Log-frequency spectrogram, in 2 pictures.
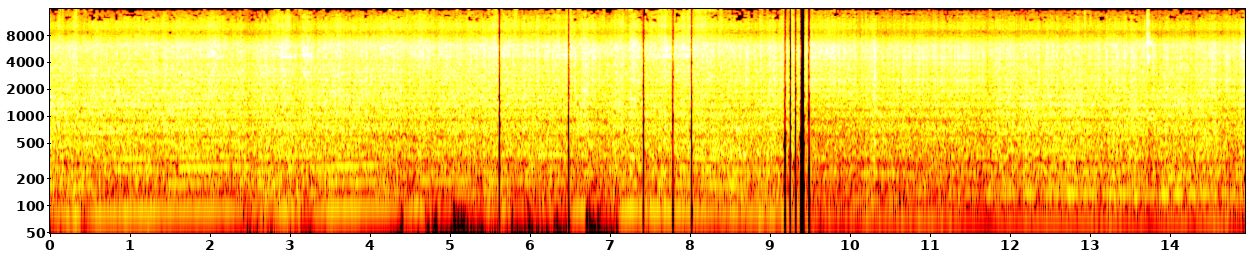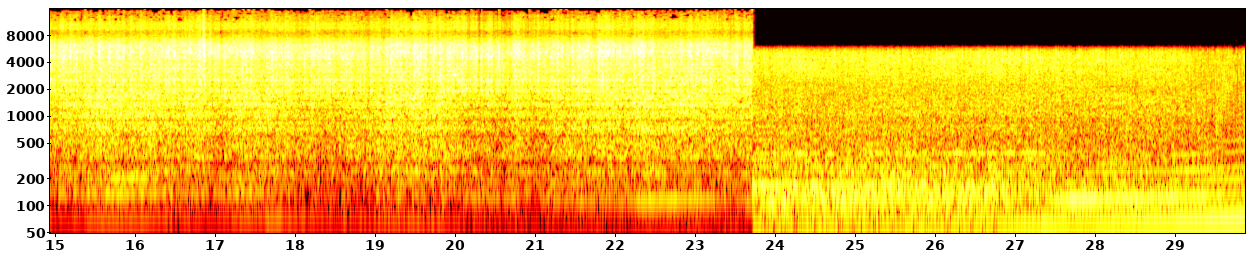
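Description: Race car engines running loudly. About three-quarters of the way in the sound changes abruptly to a deeper, closer engine note whose revs rise in steps near the end.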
